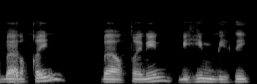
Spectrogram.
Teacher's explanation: Dan dari sinilah kemudian kita diperlihatkan untuk mengucapkan dengan tipis. Walaupun ba itu mempunyai sifat syiddah dan mempunyai sifat jahar, tapi secara pengucapan dia adalah huruf yang tipis.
